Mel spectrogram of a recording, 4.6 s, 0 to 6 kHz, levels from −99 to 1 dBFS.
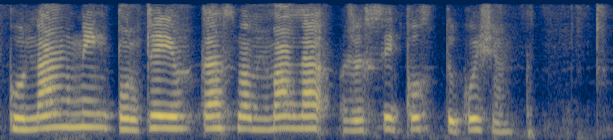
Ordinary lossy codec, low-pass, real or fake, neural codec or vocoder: MP3, 48 kbps; 5.4 kHz; fake; codec, 44.1 kHz, 1.7 kbps, Pupu-Codec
